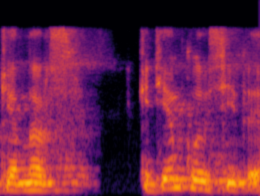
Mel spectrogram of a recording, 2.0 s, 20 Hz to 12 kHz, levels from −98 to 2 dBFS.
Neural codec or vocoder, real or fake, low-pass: none; real; 7.2 kHz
